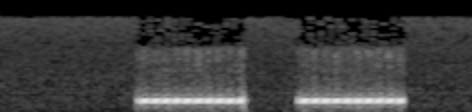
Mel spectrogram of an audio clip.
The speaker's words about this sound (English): Already keeps calling my cell phone.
